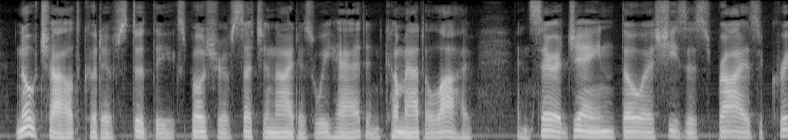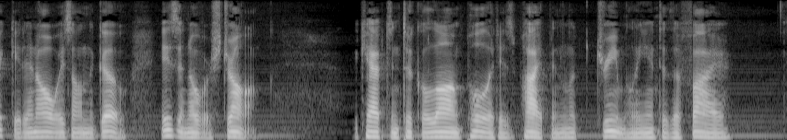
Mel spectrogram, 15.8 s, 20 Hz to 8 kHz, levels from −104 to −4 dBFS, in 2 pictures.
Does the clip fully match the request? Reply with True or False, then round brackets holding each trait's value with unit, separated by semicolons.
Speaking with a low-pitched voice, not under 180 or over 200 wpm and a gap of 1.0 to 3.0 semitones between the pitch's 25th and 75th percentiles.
True (95 Hz; 195 wpm; 2.4 semitones)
